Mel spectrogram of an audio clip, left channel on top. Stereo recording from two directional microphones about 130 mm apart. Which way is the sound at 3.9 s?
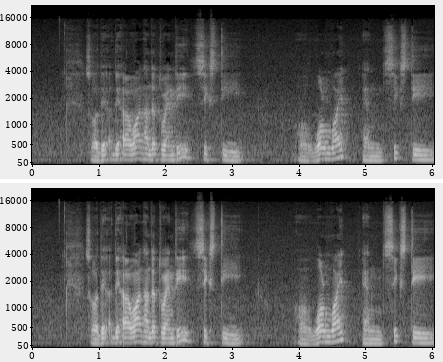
50° right (ahead or behind).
